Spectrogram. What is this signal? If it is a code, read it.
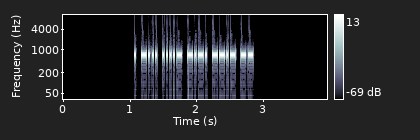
Morse code, heard as a keyed tone, about 46 wpm, 700 Hz. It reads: EB4CQM
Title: DXCC-100 Call Signs - 6 Characters - Repeated 3x - 45wpm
